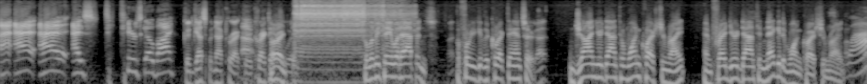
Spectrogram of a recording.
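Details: Adult male game-show host; fluent speech.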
